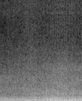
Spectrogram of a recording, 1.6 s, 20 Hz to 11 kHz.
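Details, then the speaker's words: 1997 Honda Astrea Grand that wouldn't shut off with key off, after refitting the CDI with an added relay: small single idles evenly with some wind hiss, no misses; runs normally and now switches off. "Motor sudah hidup ya, normal."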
